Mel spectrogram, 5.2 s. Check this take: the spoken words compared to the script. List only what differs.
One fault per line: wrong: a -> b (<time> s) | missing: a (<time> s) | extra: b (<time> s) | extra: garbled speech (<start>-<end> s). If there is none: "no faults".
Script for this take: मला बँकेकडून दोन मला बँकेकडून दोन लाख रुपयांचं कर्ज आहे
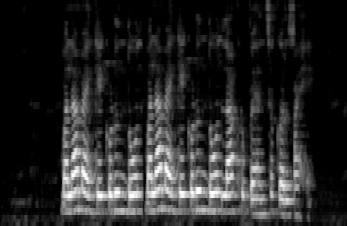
no faults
